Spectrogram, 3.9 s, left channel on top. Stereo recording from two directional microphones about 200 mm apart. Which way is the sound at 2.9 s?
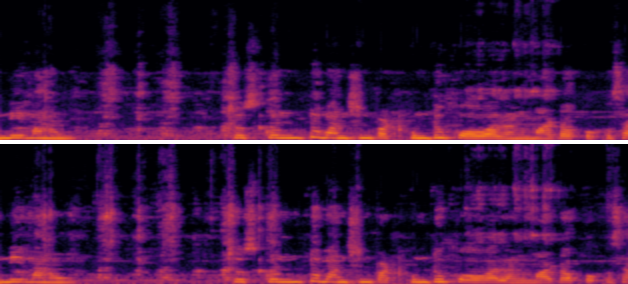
45° left (ahead or behind).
